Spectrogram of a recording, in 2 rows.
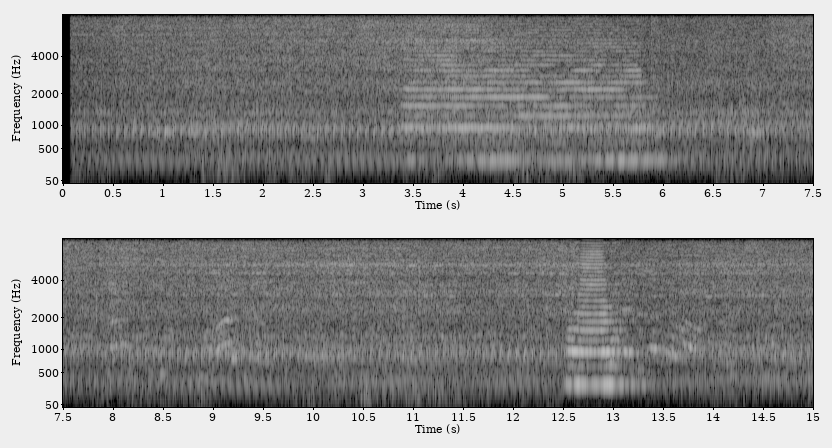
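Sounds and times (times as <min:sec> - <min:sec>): train running on track: 0:00.1 - 0:15.0
train horn blast: 0:03.2 - 0:06.4, 0:12.4 - 0:14.0.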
